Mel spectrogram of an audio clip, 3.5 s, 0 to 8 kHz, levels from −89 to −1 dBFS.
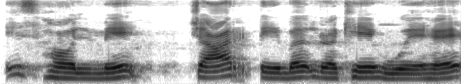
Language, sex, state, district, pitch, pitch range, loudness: Hindi, female, Maharashtra, Mumbai Suburban, 150 Hz, 140-160 Hz, -14 LUFS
